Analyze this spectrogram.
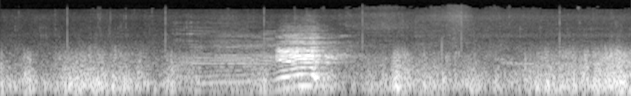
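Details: A short, rich moo from a cow in a traditional English cattle yard in winter, with calves separated from their mothers. A steady low rumble of background noise continues throughout.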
